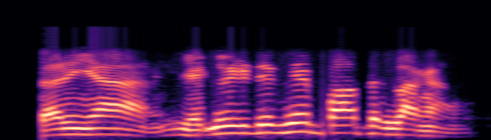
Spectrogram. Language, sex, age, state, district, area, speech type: Tamil, male, 60+, Tamil Nadu, Ariyalur, rural, conversation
